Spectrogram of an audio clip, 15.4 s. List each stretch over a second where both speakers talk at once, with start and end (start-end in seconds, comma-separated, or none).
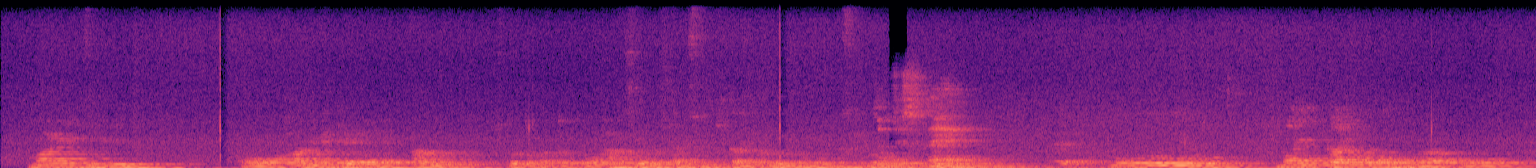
none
